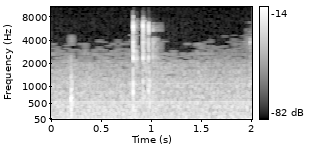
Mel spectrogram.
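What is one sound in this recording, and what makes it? Plastic toy bricks click softly under a hand.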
